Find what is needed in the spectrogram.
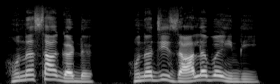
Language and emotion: Sindhi, neutral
